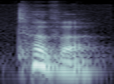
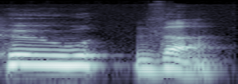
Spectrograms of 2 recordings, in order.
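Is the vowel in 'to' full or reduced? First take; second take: reduced; full. First: The word 'to' is reduced to a schwa. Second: The word 'to' has a full vowel. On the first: The speaker calls it right. "We most commonly say" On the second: The speaker calls it wrong. "We rarely say"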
